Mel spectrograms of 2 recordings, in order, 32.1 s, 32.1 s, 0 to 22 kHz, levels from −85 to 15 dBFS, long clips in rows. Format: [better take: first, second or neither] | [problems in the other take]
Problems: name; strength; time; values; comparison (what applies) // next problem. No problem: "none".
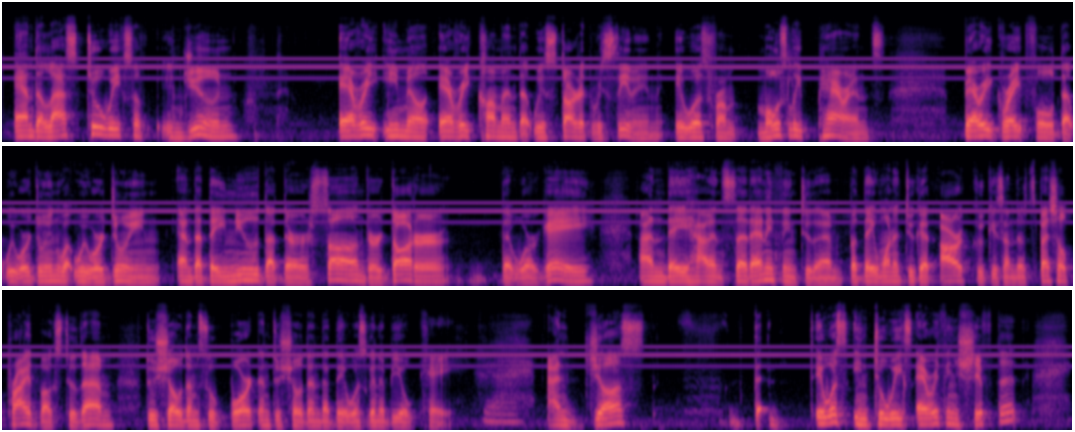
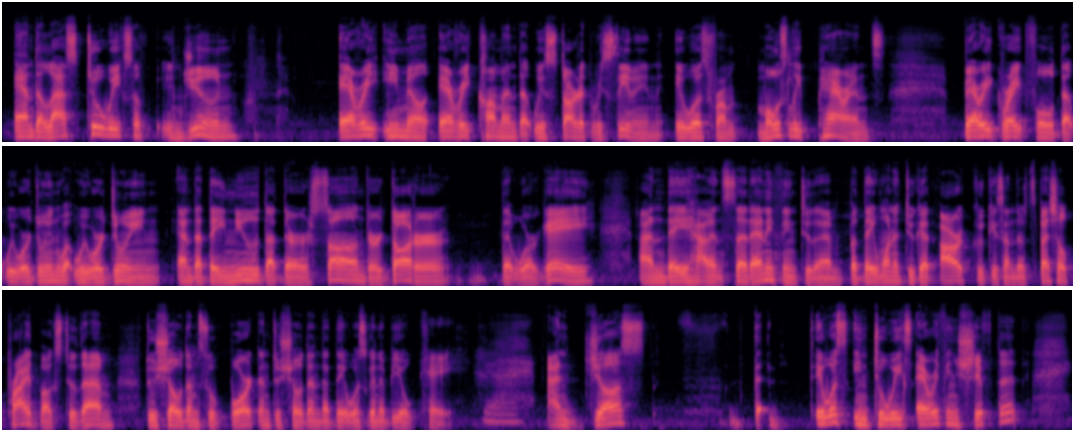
second | high-pitched whine; noticeable; throughout; 4 kHz, 15 dB below the speech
